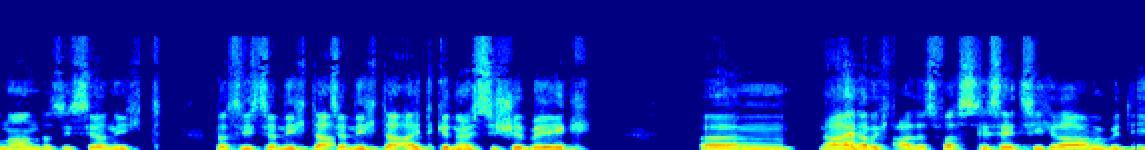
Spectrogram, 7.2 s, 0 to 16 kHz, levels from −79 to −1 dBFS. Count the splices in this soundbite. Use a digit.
5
